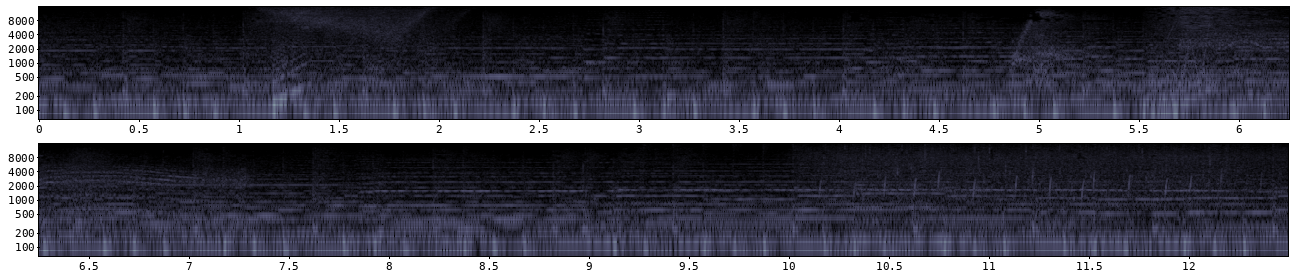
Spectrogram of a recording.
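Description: Steady rain from the Rain Dance move in Pokemon Brilliant Diamond pours across the whole stretch, a dense patter layered over game music, with a couple of sharper crashing hits in the middle.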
